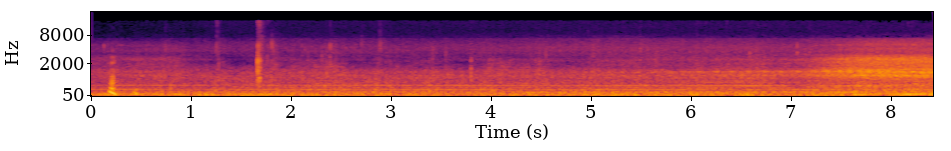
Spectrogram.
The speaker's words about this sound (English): It's another noisy truck. Vroom, vroom. I'm sure your neighbors love you, sir.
